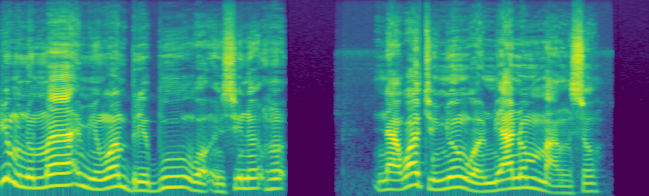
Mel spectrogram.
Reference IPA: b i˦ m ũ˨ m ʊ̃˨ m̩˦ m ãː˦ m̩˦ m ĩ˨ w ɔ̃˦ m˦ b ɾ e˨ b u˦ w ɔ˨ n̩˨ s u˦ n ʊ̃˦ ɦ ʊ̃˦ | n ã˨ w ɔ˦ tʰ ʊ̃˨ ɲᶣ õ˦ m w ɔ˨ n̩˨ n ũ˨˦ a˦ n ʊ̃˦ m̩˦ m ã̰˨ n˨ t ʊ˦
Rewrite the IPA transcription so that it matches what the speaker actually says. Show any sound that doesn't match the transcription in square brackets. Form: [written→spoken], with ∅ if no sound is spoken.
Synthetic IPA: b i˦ m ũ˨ [m→n] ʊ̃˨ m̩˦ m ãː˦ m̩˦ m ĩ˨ w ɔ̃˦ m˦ b ɾ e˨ b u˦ w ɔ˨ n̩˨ s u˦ n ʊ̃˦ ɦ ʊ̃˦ | n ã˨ w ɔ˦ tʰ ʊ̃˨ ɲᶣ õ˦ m w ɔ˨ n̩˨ n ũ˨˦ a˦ n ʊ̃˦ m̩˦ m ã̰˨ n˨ [t→s] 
